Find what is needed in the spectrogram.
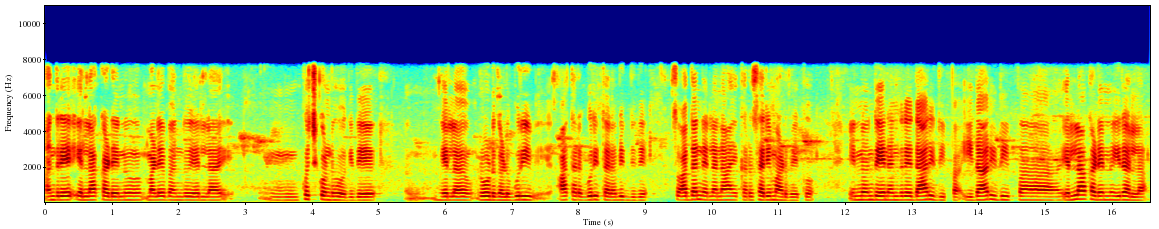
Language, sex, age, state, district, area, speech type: Kannada, female, 30-45, Karnataka, Udupi, rural, spontaneous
